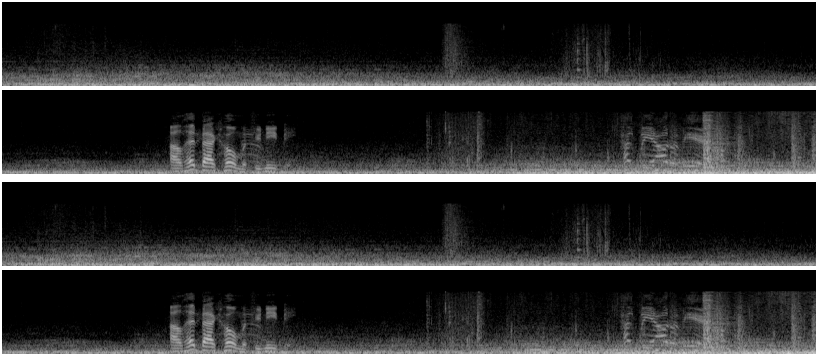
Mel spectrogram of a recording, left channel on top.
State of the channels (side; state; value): both; normal; correlation 0.84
